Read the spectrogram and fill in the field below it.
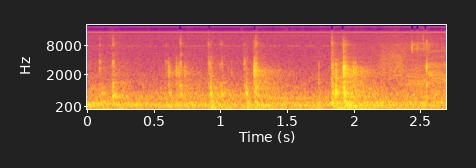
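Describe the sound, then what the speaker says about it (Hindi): Fast, irregular keystrokes on a computer keyboard as a password is entered, clicking continuously and fairly close with a few louder taps, no talking. "मैं अगेन यहाँ पे पासवर्ड डाल लेती हूँ"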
